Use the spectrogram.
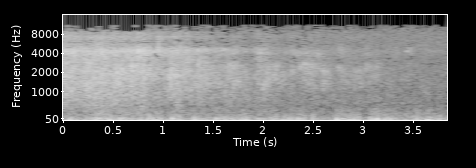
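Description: A crowd claps together in a dense, steady round of applause to commemorate a vow, which gradually thins out, leaving a few scattered, sharper claps near the end.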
